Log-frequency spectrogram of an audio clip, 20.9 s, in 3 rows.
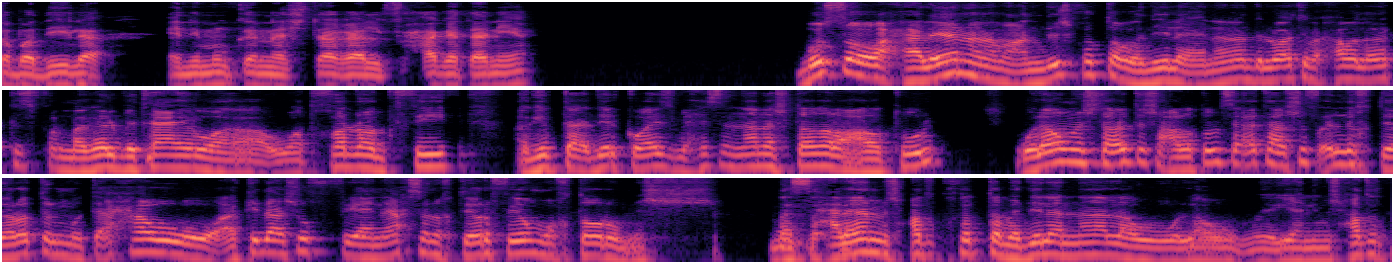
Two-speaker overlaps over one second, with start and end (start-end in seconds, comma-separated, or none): none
